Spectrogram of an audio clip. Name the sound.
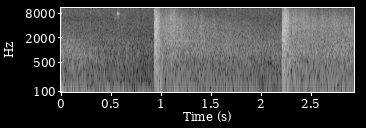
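artillery barrage explosion in video game Broken Arrow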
